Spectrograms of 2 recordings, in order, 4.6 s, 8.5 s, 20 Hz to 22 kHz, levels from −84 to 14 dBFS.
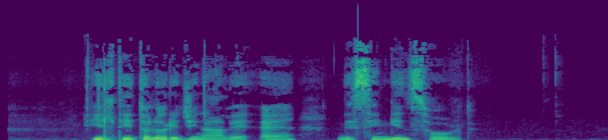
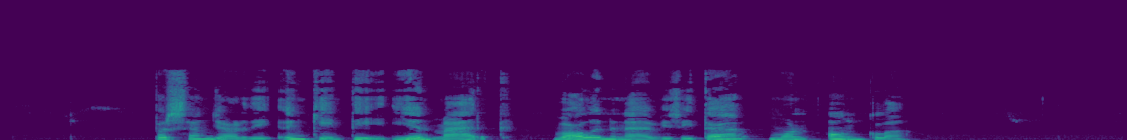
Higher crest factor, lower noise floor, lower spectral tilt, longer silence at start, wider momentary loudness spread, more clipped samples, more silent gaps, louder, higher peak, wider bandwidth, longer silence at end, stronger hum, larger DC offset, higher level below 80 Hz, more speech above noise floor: about the same, 18 dB vs 18 dB; second, -66 dBFS vs -76 dBFS; second, -4 dB/octave vs -5.5 dB/octave; second, 0.7 s vs 1.15 s; about the same, 12 LU vs 10 LU; neither; neither; first, -16 LUFS vs -28 LUFS; first, 0 dBFS vs -12 dBFS; first, 16.5 kHz vs 11.5 kHz; second, 1.1 s vs 1.65 s; neither; neither; first, -58 dBFS vs -82 dBFS; about the same, 49 dB vs 48 dB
